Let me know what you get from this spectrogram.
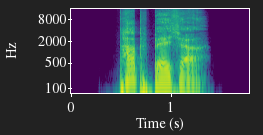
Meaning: paper cup
- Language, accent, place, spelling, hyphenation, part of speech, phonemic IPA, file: German, Germany, Berlin, Pappbecher, Papp‧be‧cher, noun, /ˈpapˌbɛçɐ/, De-Pappbecher.ogg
